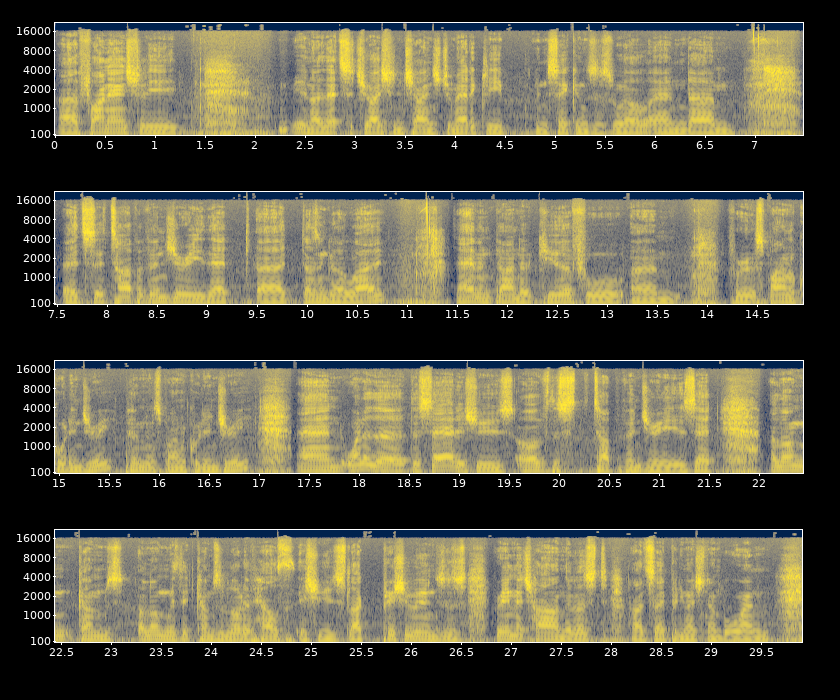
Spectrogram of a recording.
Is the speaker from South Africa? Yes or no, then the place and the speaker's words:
yes; South Africa; I grew up in South Africa, as you can tell, and from a very young age, I started surfing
